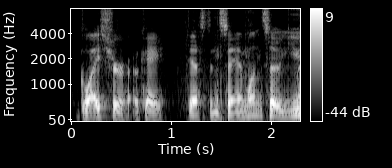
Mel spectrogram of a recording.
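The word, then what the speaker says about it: Gleicher: Glacier. Glacier.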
